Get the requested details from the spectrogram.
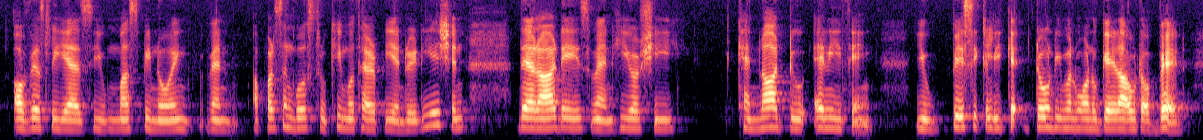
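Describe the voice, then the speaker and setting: A woman with an Indian accent talks at a moderate pace in a fairly low pitch and a monotone, flat intonation. The recording is very clean, with a silent background. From India, New Delhi. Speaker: cancer survivor, homemaker. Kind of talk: interview.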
